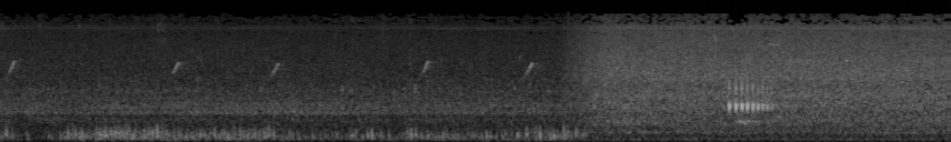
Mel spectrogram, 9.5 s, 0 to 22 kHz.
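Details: Great spotted woodpecker drumming in a small woodland on the first day of 2024, one of two birds answering each other. Near the end comes one brief rapid drum roll, after rustling and handling noise in the foreground.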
